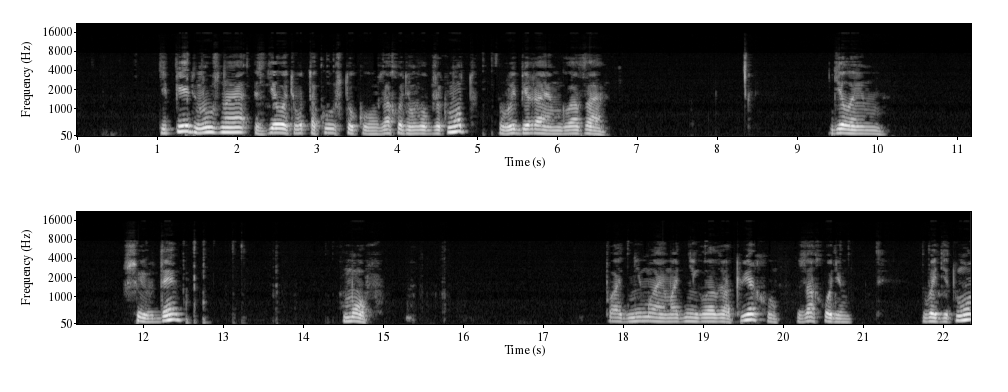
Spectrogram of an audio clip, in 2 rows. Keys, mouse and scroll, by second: 0.6 middle click, 1.0 shift+middle click, 1.9 middle click, 3.4 click, 5.3 click, 12.8 shift+d, 14.5 click, 16.9-17.5 scroll down 1, 17.5-18.4 scroll down 3, 18.4 click, 19.8-20.9 scroll up 4, 20.9 click.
